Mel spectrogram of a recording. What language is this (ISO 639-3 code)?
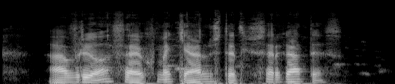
ell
